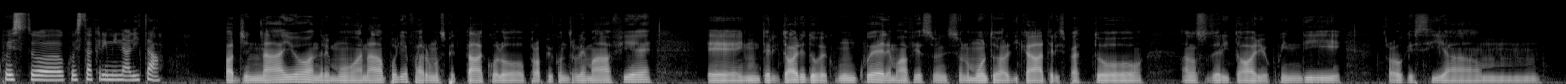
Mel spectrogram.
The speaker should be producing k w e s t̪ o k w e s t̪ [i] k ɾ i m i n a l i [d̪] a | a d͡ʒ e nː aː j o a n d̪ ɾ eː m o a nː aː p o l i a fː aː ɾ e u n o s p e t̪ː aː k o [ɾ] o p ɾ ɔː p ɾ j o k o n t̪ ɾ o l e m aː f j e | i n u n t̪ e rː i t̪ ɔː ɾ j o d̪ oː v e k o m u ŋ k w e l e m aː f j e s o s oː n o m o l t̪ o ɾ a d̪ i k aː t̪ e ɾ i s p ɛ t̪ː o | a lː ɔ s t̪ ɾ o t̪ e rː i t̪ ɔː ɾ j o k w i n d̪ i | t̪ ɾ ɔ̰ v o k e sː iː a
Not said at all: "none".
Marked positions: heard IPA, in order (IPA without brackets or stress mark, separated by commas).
a, t̪, l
